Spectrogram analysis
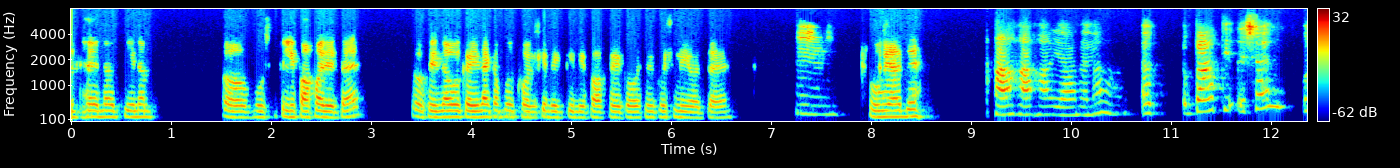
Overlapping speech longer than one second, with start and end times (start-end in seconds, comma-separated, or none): none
